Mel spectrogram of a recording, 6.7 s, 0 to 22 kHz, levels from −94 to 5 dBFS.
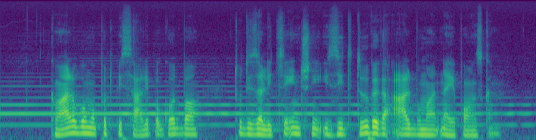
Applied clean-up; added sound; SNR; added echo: none; Wind instrument, woodwind instrument; 12 dB; none.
